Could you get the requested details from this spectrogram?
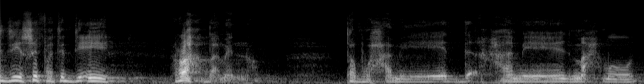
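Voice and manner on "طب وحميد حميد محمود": slow breathy whisper to himself. Real, not acted. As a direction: murmur the word under his breath. Whispered aside during lesson.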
